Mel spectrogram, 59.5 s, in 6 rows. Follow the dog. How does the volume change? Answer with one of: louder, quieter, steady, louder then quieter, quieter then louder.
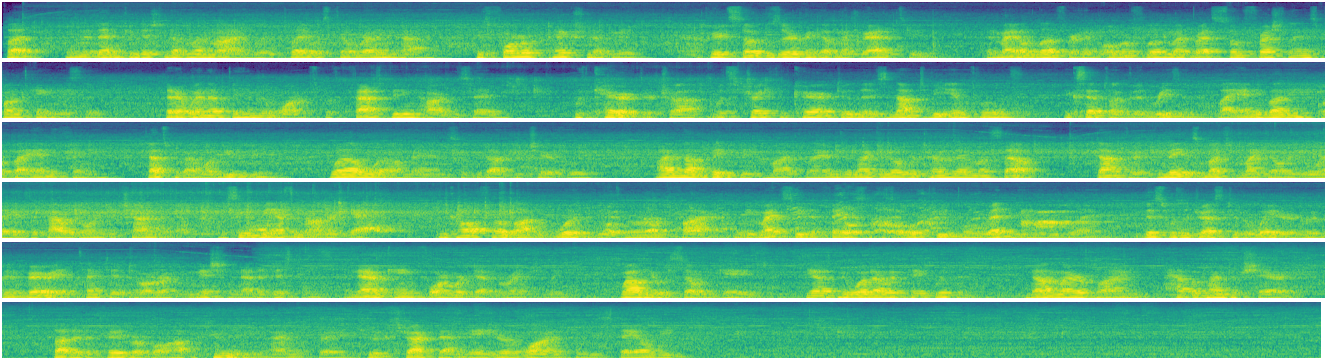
quieter then louder.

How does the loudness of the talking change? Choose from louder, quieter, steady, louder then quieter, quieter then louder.
steady.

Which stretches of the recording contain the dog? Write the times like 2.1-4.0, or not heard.
31.6-38.1.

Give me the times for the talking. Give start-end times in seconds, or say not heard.
0.0-54.6.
